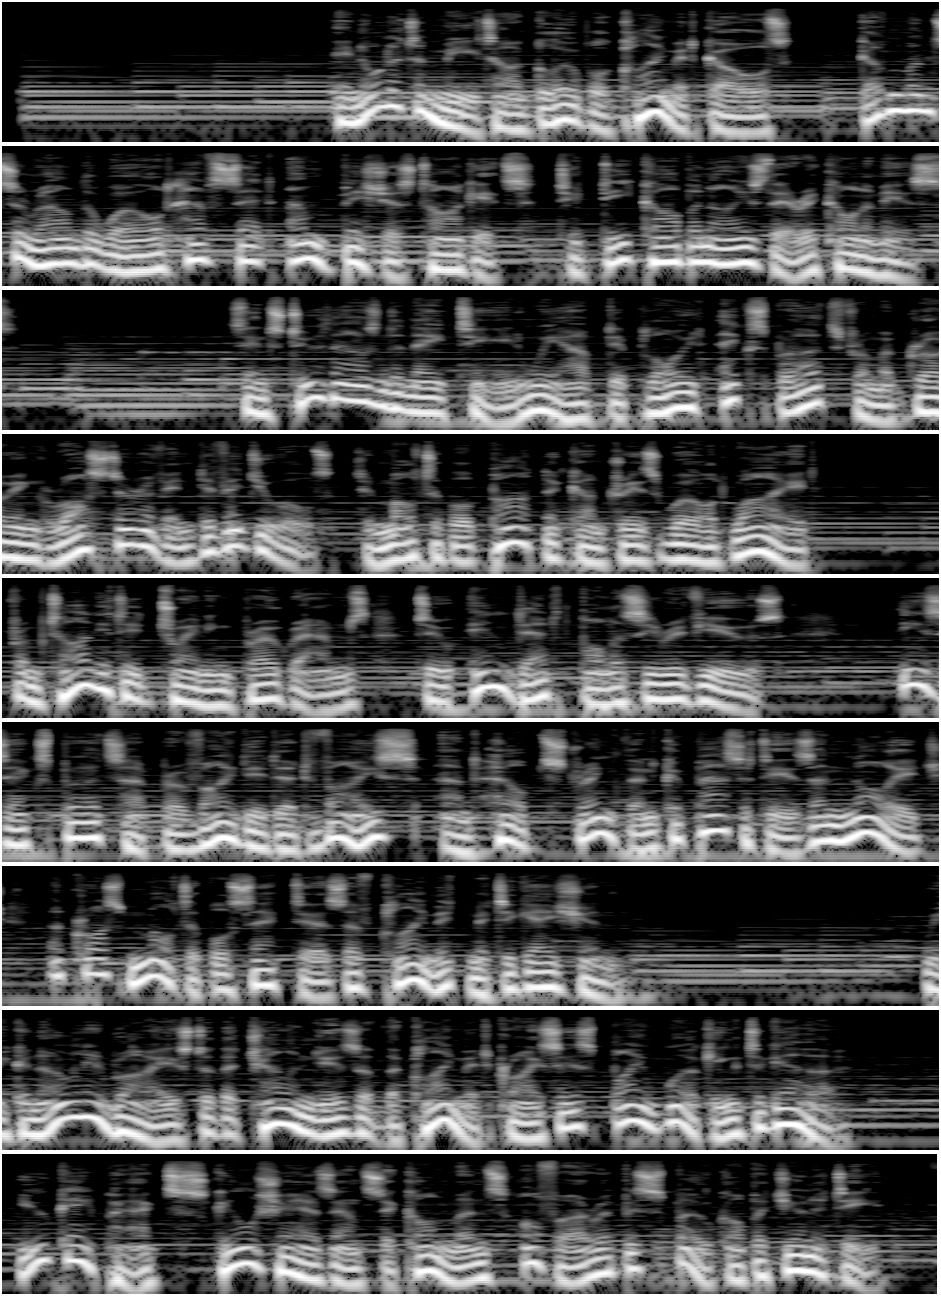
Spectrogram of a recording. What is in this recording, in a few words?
British Voiceover, video; COP26 Climate Change Conference UKPACT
